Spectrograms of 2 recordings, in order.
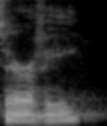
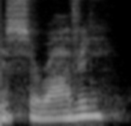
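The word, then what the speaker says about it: CeraVe: I for beginners um cereave is usually what I'll recommend. They pronounce caravee. I think it can go either way. I used to say Sarah but then I got corrected. Can I say Saravi?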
